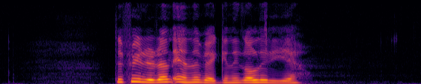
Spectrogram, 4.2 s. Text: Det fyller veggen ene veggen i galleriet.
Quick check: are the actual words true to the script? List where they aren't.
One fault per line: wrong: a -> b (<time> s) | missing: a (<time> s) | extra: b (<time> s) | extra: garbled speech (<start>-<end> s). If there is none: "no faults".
wrong: veggen -> den (1.6 s)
